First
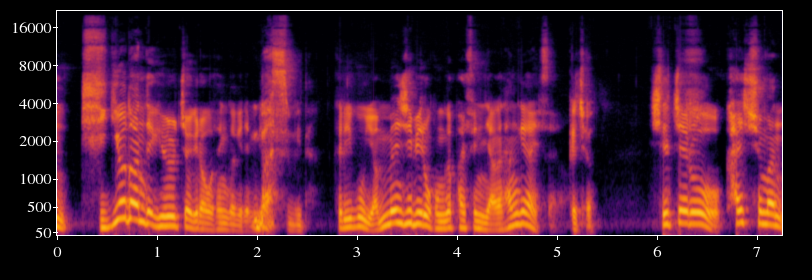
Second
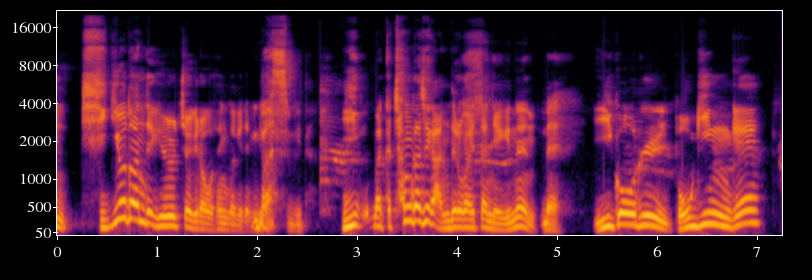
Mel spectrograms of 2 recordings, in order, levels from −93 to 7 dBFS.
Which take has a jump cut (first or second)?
second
